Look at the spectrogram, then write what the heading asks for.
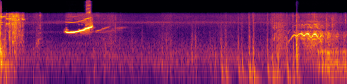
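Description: A horse in Assassin's Creed Valhalla gives a sharp, high whinny near the start, with clip-clopping hooves and ambient game sounds, and a fainter second neigh later.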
